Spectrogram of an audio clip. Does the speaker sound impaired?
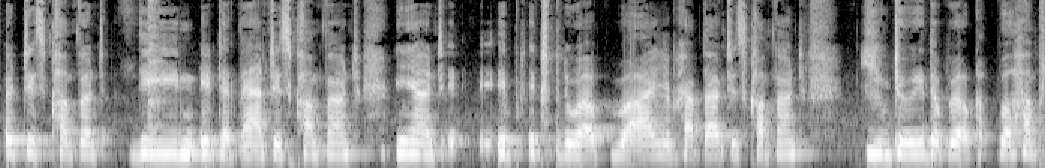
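Yes: deafness; speech therapy most of life with Mindy Kobomis, learning to talk, hear and pronounce words.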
